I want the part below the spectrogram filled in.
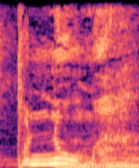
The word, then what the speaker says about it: pneuma: The word for spirit is pneuma.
